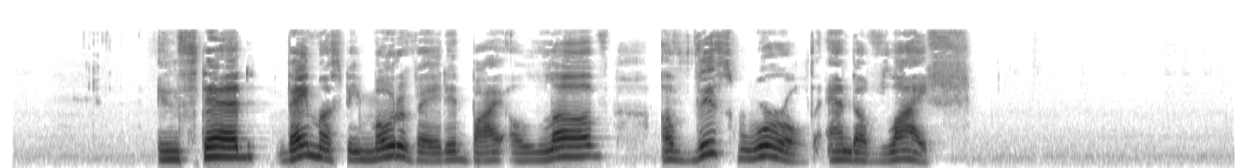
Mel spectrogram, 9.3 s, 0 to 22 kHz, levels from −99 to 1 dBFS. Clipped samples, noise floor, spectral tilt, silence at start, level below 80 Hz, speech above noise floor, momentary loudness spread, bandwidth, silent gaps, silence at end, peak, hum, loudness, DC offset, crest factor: under 0.1%; -72 dBFS; -5 dB/octave; 1.2 s; -76 dBFS; 50 dB; 13 LU; 11.5 kHz; none; 2.1 s; -2 dBFS; none; -22 LUFS; under 0.1%; 20 dB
